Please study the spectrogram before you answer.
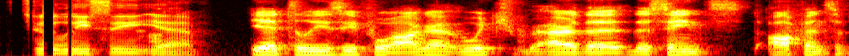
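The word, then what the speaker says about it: Taliese Fuaga: Some of his best pass rushes were against Trevor Penning and I'm going to get his name, Tulisi Fuaga. Did I pronounce that right? Tulisi, yeah. Yeah, Tulisi Fuaga, which are the Saints offensive tackles, right?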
